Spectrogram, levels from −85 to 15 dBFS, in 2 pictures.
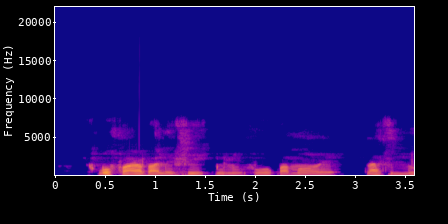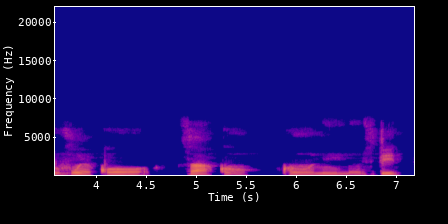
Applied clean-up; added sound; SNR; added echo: none; none; none; none.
